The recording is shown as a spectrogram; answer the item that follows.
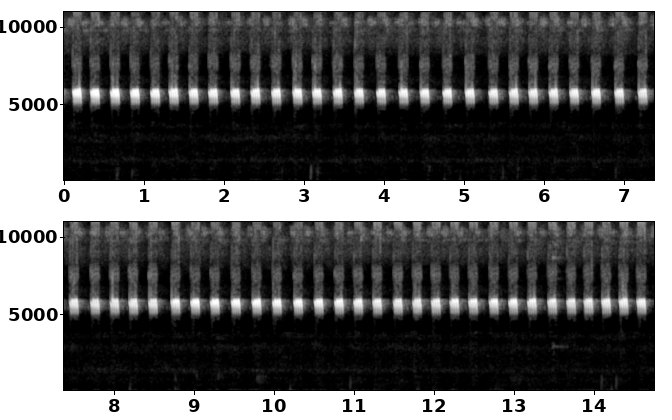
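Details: Jangkrik cricket recording for teaching songbirds: a long, unbroken series of sharp, bright chirps, evenly spaced around four each second, steady in loudness throughout.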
